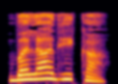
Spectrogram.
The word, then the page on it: ಭಲ್ಲಾತಕಿ: Kannada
